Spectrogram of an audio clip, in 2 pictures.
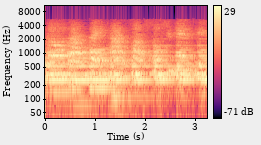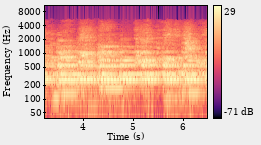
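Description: A group of children singing a song together over musical accompaniment.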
